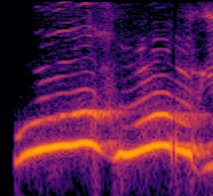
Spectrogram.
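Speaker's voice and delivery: high, loud whoop of celebration; cheering woo-hoo. Retold or imitated. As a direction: throw up a big mock cheer. Celebrating a small win.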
